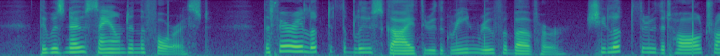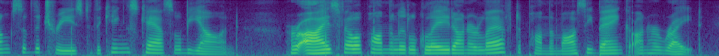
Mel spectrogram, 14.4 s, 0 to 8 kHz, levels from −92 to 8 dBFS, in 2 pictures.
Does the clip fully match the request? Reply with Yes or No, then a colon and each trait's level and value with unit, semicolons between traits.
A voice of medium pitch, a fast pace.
Yes: medium, 180 Hz; fast, 215 wpm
